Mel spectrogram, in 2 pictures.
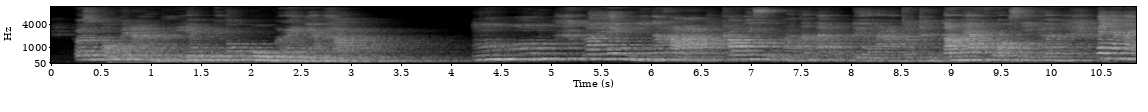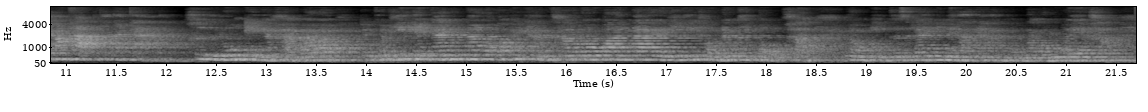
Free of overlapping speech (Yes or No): Yes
